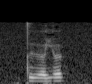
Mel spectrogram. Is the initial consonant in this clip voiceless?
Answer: yes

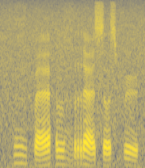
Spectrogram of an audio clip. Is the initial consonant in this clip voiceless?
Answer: no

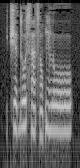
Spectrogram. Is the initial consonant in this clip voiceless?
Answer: yes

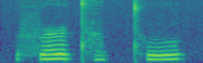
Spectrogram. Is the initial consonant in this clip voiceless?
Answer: yes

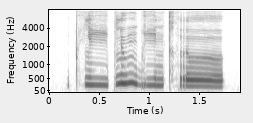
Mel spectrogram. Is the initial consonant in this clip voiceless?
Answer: yes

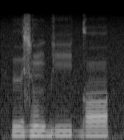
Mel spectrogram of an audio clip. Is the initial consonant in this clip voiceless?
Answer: no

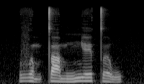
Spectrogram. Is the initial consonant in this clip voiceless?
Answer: no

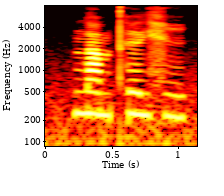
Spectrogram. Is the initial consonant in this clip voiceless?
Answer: no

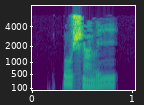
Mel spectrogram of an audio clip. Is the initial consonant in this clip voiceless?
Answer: yes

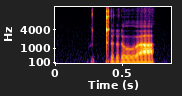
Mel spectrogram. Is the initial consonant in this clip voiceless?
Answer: yes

